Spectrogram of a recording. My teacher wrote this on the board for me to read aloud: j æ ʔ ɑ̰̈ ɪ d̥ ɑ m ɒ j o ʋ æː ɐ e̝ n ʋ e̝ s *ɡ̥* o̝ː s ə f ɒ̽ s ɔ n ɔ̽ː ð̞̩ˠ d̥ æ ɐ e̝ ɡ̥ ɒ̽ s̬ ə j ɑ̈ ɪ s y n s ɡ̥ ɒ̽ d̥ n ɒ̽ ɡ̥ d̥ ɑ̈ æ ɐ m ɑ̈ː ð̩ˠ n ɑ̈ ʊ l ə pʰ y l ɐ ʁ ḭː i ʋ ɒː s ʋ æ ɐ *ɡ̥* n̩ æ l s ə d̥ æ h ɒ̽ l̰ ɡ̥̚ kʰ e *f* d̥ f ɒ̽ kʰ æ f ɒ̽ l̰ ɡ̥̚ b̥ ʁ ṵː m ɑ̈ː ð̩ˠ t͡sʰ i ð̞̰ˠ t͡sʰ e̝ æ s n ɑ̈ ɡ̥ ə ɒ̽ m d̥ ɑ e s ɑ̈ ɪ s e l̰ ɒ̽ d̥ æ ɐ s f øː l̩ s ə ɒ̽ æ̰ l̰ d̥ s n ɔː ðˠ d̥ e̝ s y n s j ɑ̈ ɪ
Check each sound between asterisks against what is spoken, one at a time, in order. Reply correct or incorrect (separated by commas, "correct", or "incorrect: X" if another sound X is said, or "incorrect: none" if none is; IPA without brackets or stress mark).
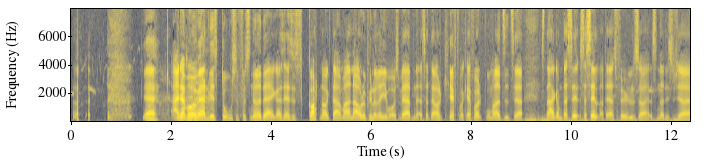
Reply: incorrect: d̥, incorrect: d̥, correct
